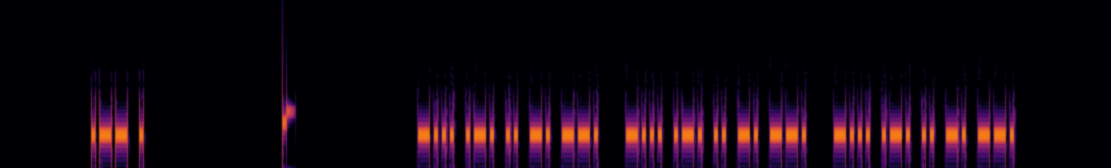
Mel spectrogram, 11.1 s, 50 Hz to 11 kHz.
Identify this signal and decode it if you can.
Morse code, heard as a keyed tone, about 30 wpm, 700 Hz. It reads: WE BRING BRING BRING
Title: Top 500 Words Repeated 30wpm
